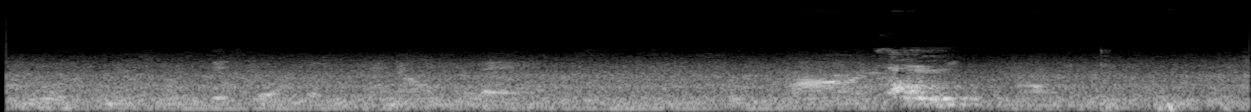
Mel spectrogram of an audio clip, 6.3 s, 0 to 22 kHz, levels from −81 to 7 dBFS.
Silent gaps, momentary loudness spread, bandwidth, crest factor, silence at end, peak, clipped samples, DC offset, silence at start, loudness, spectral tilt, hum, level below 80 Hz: none; 10 LU; 4.5 kHz; 18 dB; 0 s; -2 dBFS; under 0.1%; under 0.1%; 0.05 s; -19 LUFS; -11.5 dB/octave; none; -44 dBFS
